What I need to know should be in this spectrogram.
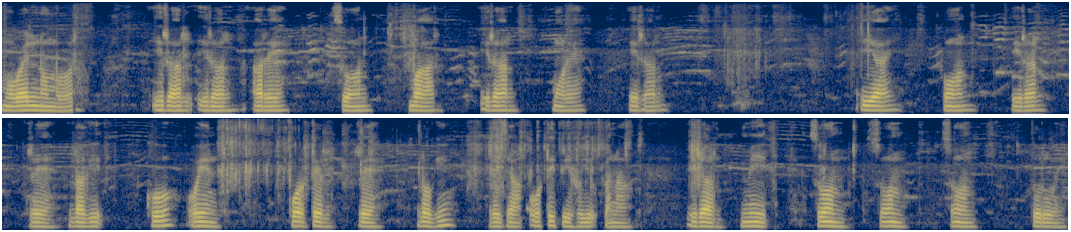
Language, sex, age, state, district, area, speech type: Santali, male, 30-45, Jharkhand, East Singhbhum, rural, read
